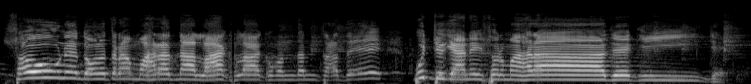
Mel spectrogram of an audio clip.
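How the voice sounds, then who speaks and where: Raising and projecting his voice, a man speaks at a high pitch in a bright, sharp tone, with fairly even intonation and big swings in loudness. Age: 70s. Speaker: ashram founder, retired government employee. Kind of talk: speech at a religious function.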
